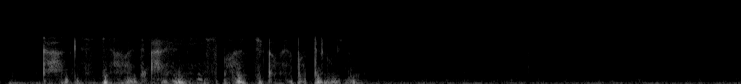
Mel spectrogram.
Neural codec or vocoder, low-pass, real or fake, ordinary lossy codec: codec, 16 kHz, 4 kbps, FunCodec, trained on LibriTTS, 50 frames a second; 3.6 kHz; fake; AAC, 24 kbps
